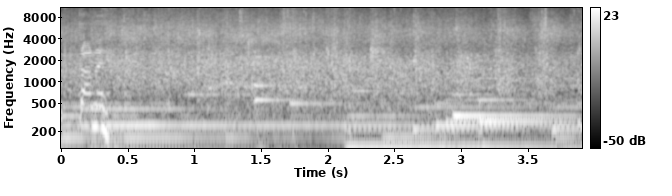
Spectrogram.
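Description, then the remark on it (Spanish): A church audience claps steadily and continuously, a loud, dense wash of applause, with sustained musical tones and some voices running underneath. “Vamos, si lo hace, haga un aplauso y haga, no se detenga.”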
